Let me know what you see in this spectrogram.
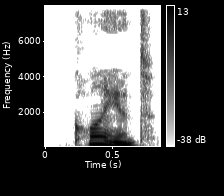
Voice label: "Client", English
